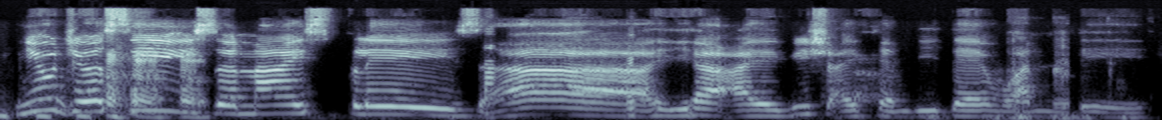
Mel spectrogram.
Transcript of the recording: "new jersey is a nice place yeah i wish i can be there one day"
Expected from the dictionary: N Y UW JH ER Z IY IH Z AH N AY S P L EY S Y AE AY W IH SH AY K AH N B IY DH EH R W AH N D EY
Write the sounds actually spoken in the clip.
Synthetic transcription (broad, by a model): N Y UW JH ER S IY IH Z AH N AY S P L EY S Y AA AY W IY SH AY K AH N B IY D EH W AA N D EY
